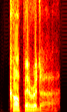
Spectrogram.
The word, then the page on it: Copyreader: British English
